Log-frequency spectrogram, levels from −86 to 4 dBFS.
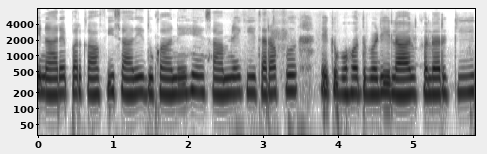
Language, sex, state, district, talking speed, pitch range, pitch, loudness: Hindi, female, Odisha, Nuapada, 155 wpm, 190-200 Hz, 195 Hz, -14 LUFS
